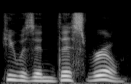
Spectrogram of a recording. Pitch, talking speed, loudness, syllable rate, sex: 175 Hz, 230 wpm, -17 LUFS, 4.1 syllables/s, female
